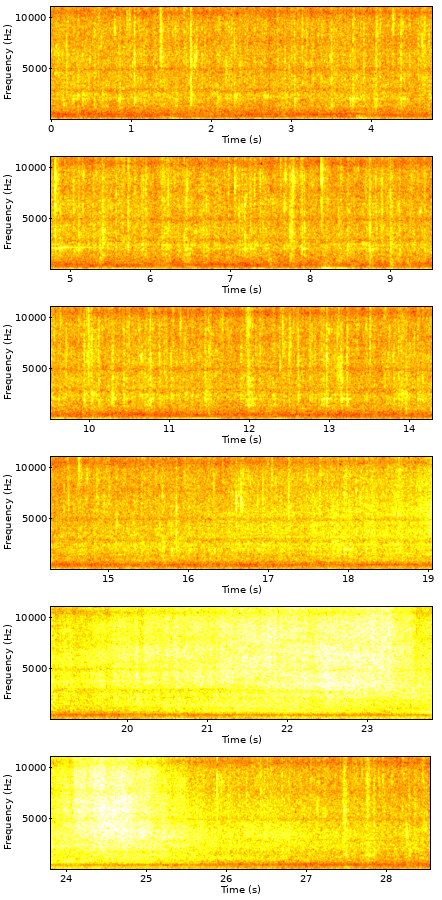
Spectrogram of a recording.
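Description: Steady rain falling and dripping on a wet street. About two-thirds of the way through, a car's tyres hiss on the wet road, swelling to the loudest point and fading again; there is a single short knock about eight seconds in.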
